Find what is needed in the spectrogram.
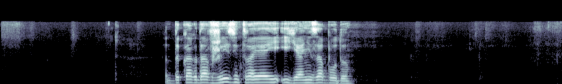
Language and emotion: Russian, neutral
